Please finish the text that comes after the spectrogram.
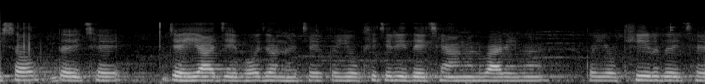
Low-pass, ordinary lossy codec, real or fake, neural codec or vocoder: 7.2 kHz; MP3, 48 kbps; real; none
